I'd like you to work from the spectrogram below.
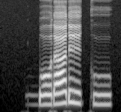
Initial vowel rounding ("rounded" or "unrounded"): rounded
